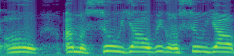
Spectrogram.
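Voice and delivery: high-pitched imitation of an outraged mom; retold indignant threat. Mom threatening the restaurant over the burger, mock indignant. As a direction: act out mom's indignation, pitched well up.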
